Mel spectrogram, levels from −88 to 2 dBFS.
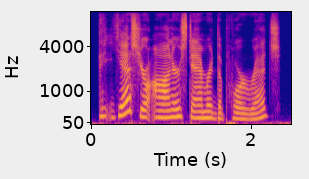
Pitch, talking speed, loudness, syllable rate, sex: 205 Hz, 170 wpm, -15 LUFS, 4.6 syllables/s, female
